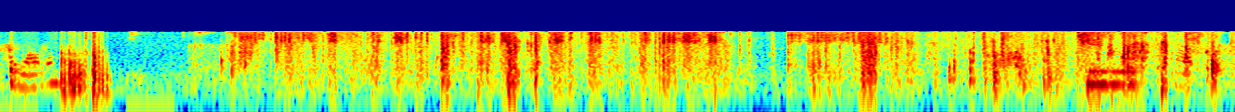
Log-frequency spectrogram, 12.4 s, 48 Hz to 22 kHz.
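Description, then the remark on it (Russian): A plastic food delivery bag holding an order of rolls being opened, with sharp, continuous crinkling and rustling crackles that run almost without pause, briefly quieting before resuming loudly. “Сейчас, 2 секундочки, открою Да, пакет.”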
